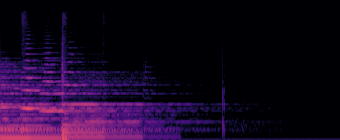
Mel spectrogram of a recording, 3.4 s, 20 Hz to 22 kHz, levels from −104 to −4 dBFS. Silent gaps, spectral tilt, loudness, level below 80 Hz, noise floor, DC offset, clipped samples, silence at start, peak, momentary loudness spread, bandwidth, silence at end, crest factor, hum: none; -6.5 dB/octave; -50 LUFS; -58 dBFS; under -90 dBFS; under 0.1%; under 0.1%; 0 s; -34 dBFS; 17 LU; 15.5 kHz; 1.8 s; 20 dB; none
